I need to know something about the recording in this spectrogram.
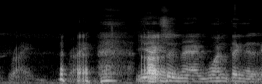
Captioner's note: laugh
